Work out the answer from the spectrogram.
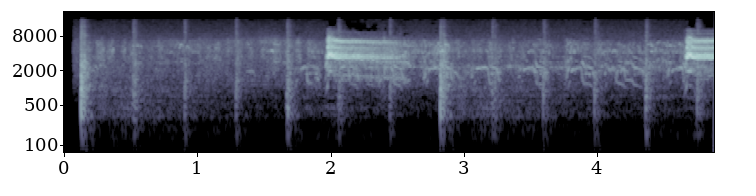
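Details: Wild burrowing owl in Brazilian countryside giving a harsh, hissing screech lasting about half a second, repeated near the end, between faint regular ticking clicks.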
